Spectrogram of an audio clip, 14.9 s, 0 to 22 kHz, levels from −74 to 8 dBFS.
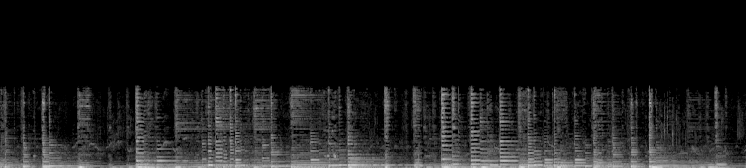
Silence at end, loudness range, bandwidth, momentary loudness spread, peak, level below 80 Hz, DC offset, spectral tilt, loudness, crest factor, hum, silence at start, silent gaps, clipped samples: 0 s; 3 LU; 11 kHz; 11 LU; -2 dBFS; -42 dBFS; under 0.1%; -5.5 dB/octave; -18 LUFS; 16 dB; none; 0 s; none; under 0.1%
